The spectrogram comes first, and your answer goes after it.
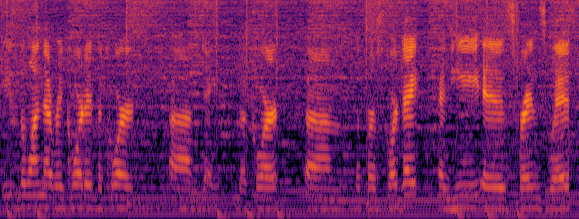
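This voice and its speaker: Blunt, forceful, high-voiced man swearing emphatically. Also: flat delivery, normal speed, soft background music. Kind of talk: heated informal argument.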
